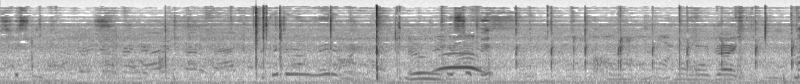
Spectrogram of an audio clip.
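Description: Spectators at a baseball game calling out in scattered voices over a steady low hum, with one sharp crack a little before the middle.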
